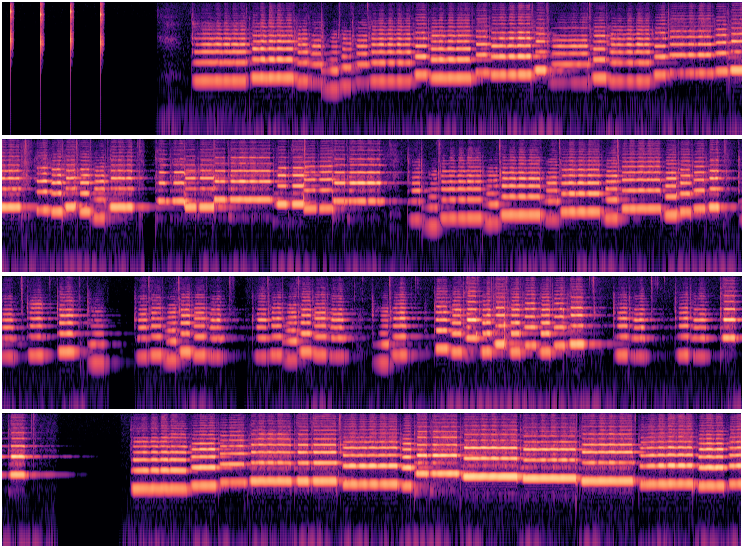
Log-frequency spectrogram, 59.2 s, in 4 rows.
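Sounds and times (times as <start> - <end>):
flute duet: 3.2 - 45.9, 47.0 - 59.1.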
